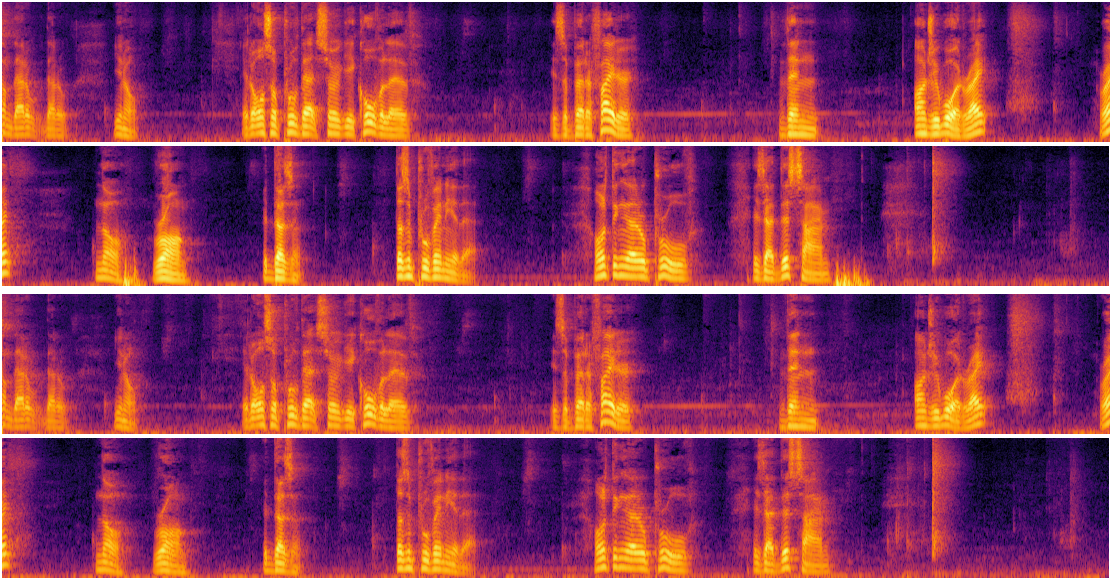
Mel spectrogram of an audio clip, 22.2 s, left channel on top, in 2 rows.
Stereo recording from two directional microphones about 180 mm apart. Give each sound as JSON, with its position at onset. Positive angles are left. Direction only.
{"t": 0.0, "sound": "speech", "side_deg": 35}
{"t": 2.4, "sound": "speech", "side_deg": 35}
{"t": 5.5, "sound": "speech", "side_deg": 30}
{"t": 7.8, "sound": "speech", "side_deg": 30}
{"t": 10.9, "sound": "speech", "side_deg": 30}
{"t": 16.8, "sound": "speech", "side_deg": 40}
